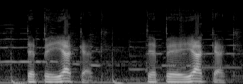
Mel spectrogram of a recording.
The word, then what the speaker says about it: Tepeyacac: Tepeyacac. Again, this could be another typo. It's more accurately spelled with a Y in between the E and A.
